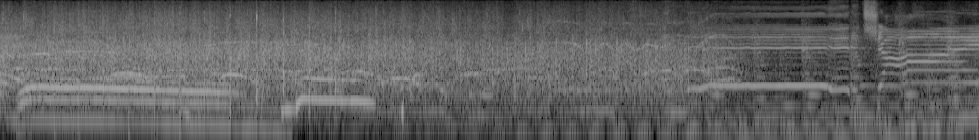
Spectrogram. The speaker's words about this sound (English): And let's give a round of applause while we play out music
